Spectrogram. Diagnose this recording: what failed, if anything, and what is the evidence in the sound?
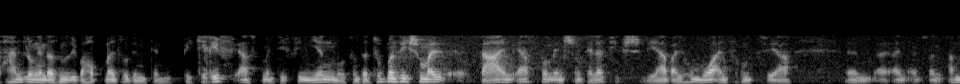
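Speech cut by the noise suppressor, a call-processing fault: parts of the speech sink about 8 to 11 dB at 1.52–1.98 s after "überhaupt mal so den", and at 2.63–2.99, 6.05–6.24, 7.29–7.69 and 8.72–9.5 s. They fade rather than drop to silence, which rules out packet loss.

Noise suppressor catching up: after "da tut man" the room noise jumps about 12 dB near 4.0 s and passes through under-reduced. It then eases down about 8 dB over 2.1 s, to 6.08 s, a gradual adaptation unlike a gate's abrupt switching.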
